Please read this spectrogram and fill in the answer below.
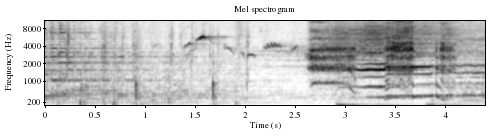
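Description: Dramatic score music, with a few scattered knocks in the first two seconds; about three seconds in, after a brief dip, a louder new music passage with sustained notes and deep bass begins.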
